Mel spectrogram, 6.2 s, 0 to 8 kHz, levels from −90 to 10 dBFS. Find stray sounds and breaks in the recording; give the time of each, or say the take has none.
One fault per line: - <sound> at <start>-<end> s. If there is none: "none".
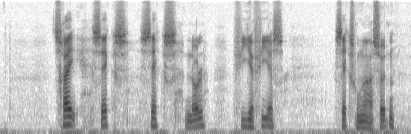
none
